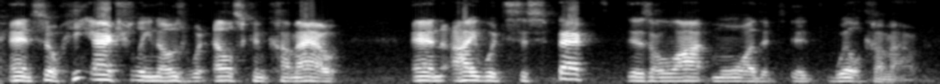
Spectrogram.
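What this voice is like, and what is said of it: Brooklyn accent. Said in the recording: “complete with the Brooklyn accent and the Brooklyn attitude”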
